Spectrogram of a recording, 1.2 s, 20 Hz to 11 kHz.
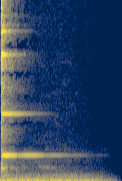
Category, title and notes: Sound effects > Objects / House appliances
FOODGware-Samsung Galaxy Smartphone, CU Glass Ding 06 Nicholas Judy TDC
A glass ding.
ding, foley, Phone-recording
